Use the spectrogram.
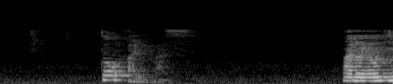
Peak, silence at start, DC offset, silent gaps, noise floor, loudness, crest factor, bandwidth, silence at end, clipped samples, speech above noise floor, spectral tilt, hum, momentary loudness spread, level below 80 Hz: -8 dBFS; 1 s; under 0.1%; none; -57 dBFS; -25 LUFS; 20 dB; 5.2 kHz; 0 s; under 0.1%; 34 dB; -11.5 dB/octave; none; 25 LU; -60 dBFS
